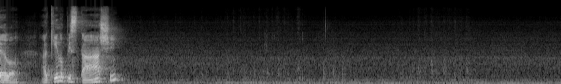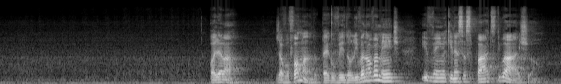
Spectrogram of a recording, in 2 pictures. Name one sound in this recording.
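A brush dabs and swishes softly on paper.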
